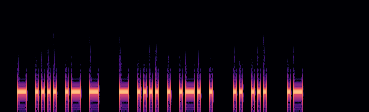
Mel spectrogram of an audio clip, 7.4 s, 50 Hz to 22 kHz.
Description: Morse code, heard as a keyed tone, about 20 wpm, 700 Hz. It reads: THAT THERE IS A
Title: Speed-Racing - Sets of 4 Words 17wpm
